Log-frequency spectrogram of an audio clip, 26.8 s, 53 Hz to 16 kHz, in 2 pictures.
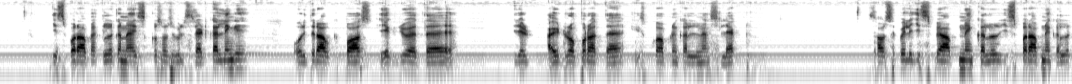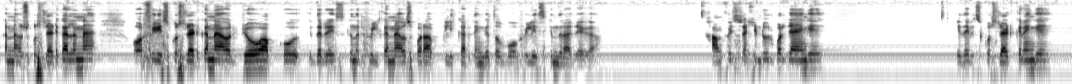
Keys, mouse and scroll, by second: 1.2 click, 9.2 click, 18.9 click, 19.0 click, 23.5 click, 25.7 click.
